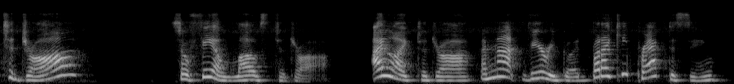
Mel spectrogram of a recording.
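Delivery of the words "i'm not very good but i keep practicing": ordinary delivery, nothing marked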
